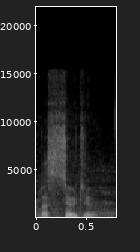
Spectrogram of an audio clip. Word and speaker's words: Lesotho: It's called Lesotho.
